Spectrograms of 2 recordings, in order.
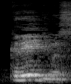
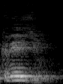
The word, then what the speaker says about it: chrism: के बीच में CH हो तो CH का उच्चारण क होता है। जैसे क्रिज्म CHRISM क्रिज्म, ACHE एक, देख रहे हैं ना, AC के बाद H आया हुआ, यह व्यंजन है इसलिए इसको पढ़ेंगे एक।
